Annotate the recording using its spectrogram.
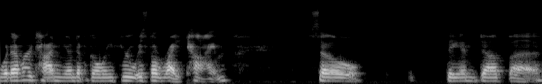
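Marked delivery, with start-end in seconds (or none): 0.0-2.3 put-on skeleton voice, exasperated, annoyed and irritated. Retelling a film scene, imitating an annoyed skeleton. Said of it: "the skeleton's all annoyed".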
